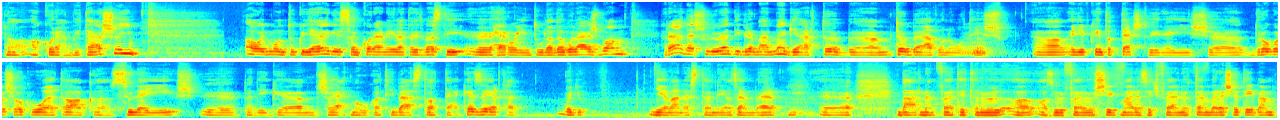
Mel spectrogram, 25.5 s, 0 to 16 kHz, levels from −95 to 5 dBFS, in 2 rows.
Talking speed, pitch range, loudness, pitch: 125 wpm, 135-155 Hz, -15 LUFS, 145 Hz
